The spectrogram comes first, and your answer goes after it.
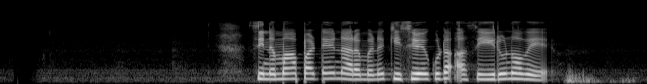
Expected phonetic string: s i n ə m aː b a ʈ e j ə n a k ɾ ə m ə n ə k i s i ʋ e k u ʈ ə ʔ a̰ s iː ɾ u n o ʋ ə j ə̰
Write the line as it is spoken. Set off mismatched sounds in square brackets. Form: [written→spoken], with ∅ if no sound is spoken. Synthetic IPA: s i n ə m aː [b→p] a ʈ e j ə n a [k→∅] ɾ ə m ə n ə k i s i ʋ e k u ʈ ə ʔ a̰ s iː ɾ u n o ʋ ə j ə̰

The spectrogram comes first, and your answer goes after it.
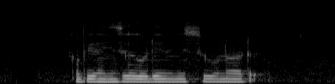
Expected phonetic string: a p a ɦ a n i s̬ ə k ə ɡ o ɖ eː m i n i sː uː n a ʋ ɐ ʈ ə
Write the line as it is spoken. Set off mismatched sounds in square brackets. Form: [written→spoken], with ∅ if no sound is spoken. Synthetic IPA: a p [a→i] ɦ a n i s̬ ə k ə ɡ o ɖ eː m i n i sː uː n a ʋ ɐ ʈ ə

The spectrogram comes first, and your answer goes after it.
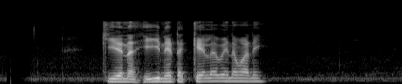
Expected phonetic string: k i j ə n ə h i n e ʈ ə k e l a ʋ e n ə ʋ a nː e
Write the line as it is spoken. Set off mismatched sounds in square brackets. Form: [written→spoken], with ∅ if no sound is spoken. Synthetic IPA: k i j ə n ə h [i→iː] n e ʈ ə k e l [a→ə] ʋ e n ə ʋ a [nː→n] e

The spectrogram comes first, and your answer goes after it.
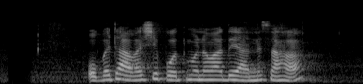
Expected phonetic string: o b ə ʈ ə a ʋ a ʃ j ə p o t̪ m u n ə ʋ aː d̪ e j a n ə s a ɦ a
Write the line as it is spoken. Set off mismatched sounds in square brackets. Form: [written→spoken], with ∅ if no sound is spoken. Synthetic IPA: o b ə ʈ ə a ʋ a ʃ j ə p o t̪ m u n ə ʋ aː d̪ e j a [n→nː] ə s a ɦ a

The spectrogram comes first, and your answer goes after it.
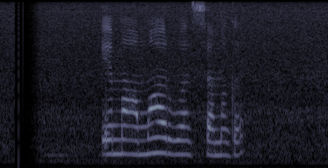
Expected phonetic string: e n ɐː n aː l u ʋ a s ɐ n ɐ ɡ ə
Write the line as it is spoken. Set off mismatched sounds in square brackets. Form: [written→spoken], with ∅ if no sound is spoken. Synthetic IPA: e [n→m] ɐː [n→m] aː [l→ɾ] u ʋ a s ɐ [n→m] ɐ ɡ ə

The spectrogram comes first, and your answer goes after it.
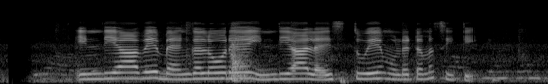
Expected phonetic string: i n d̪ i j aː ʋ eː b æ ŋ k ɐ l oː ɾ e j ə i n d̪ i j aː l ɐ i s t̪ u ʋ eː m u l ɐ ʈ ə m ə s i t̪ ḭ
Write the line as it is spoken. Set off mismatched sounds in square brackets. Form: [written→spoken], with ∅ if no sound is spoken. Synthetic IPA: i n d̪ i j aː ʋ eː b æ ŋ [k→ɡ] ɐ l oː ɾ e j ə i n d̪ i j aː l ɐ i s t̪ u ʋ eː m u l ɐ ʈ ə m ə s i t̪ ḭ

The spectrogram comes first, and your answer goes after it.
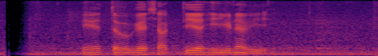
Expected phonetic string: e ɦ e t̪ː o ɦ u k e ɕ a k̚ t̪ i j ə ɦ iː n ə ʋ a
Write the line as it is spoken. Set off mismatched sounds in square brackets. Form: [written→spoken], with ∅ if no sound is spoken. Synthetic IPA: e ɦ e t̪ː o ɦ u [k→ɡ] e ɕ a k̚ t̪ i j ə ɦ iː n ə ʋ [a→i]

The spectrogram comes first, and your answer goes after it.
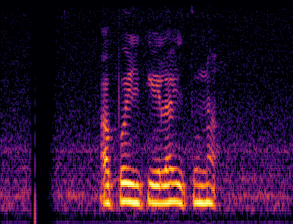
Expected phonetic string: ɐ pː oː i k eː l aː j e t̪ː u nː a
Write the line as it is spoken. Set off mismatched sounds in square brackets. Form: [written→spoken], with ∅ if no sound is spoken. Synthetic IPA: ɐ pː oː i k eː l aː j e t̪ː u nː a

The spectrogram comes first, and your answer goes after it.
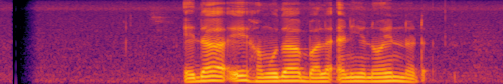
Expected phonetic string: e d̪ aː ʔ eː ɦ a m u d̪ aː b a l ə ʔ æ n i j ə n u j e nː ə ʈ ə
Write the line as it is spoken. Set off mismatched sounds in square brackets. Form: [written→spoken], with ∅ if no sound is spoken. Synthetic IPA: e d̪ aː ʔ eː ɦ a m u d̪ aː b a l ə ʔ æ n i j ə n [u→o] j e nː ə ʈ ə

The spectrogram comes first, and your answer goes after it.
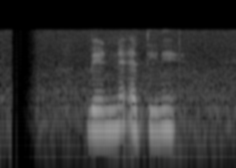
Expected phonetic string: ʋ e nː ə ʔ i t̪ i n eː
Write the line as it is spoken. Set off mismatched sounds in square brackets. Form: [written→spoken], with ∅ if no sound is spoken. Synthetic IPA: ʋ e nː ə ʔ [i→æ] t̪ i n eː

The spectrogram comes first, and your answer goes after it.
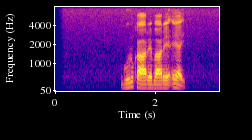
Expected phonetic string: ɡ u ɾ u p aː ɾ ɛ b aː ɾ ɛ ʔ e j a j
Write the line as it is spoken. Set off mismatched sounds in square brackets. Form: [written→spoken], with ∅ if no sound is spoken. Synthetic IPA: ɡ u ɾ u [p→k] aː ɾ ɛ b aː ɾ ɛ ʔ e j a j

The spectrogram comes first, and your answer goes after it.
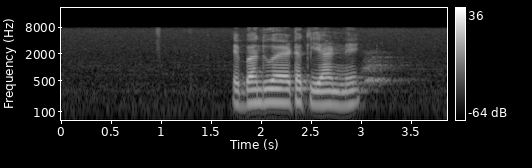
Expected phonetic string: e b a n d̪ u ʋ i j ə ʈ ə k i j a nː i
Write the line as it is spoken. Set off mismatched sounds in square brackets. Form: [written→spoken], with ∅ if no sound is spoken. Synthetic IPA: e b a n d̪ u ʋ [i→a] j ə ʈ ə k i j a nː [i→e]

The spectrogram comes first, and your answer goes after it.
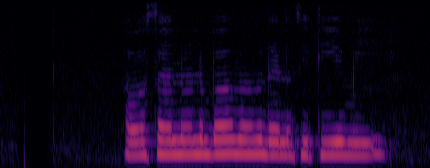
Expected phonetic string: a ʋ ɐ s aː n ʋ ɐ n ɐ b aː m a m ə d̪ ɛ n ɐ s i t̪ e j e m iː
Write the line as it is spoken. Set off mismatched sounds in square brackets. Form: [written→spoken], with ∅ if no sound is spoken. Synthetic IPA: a ʋ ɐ s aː n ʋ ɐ n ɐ b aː m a m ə d̪ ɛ n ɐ s i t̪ [e→i] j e m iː

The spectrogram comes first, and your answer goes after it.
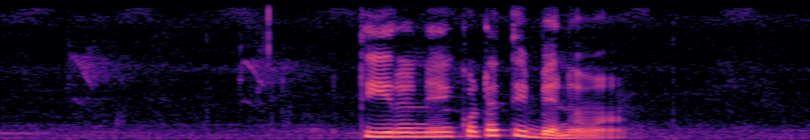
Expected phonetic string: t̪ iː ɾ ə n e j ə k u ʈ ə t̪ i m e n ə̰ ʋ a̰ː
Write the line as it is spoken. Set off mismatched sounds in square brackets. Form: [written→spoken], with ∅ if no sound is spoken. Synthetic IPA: t̪ iː ɾ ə n e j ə k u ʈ ə t̪ i [m→b] e n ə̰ ʋ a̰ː

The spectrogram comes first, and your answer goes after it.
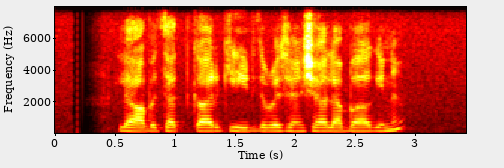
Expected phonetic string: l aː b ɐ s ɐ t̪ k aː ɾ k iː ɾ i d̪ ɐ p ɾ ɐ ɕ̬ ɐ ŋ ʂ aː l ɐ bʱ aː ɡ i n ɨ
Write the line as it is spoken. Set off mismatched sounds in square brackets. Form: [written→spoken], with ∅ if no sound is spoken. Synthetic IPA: l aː b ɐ s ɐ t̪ k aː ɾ k iː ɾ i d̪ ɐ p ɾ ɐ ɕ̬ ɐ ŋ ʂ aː l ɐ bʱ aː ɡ i n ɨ

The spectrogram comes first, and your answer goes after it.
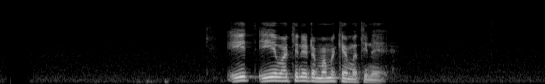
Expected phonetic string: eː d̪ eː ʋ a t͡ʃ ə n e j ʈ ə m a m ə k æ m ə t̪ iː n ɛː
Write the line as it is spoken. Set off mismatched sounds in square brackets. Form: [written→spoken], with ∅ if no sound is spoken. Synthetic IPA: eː [d̪→t̪] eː ʋ a t͡ʃ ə n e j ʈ ə m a m ə k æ m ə t̪ [iː→i] n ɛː

